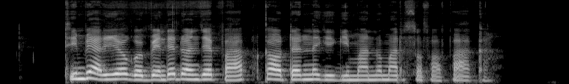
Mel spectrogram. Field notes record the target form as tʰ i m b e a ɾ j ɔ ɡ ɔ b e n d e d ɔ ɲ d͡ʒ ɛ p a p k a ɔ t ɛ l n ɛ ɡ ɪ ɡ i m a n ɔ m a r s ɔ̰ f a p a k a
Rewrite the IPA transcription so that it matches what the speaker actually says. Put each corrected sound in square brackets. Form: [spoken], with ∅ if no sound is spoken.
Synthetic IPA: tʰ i m b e a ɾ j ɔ ɡ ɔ b e n d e d ɔ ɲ d͡ʒ ɛ p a p k a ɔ t ɛ l n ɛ ɡ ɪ ɡ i m a n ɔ m a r s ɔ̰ f a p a k a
